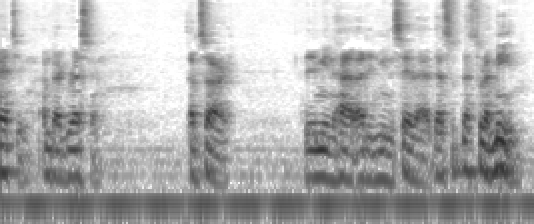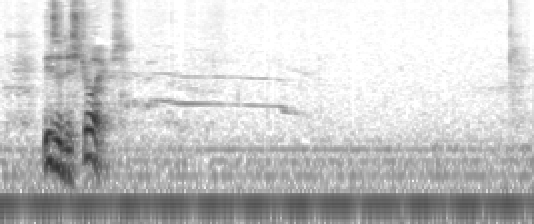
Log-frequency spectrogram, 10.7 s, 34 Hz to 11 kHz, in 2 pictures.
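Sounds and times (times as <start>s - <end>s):
speech: 0.0s - 1.1s, 1.9s - 2.4s, 3.0s - 6.7s
low hum: 0.0s - 10.6s
chicken calling outside: 6.4s - 8.9s.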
